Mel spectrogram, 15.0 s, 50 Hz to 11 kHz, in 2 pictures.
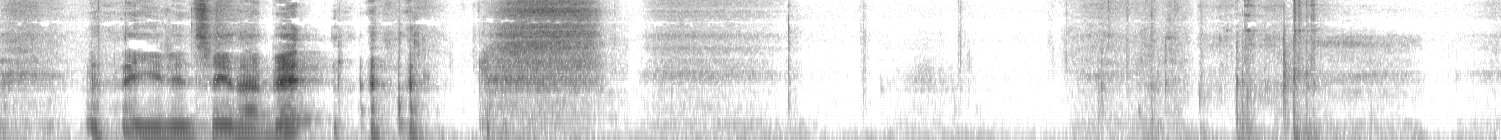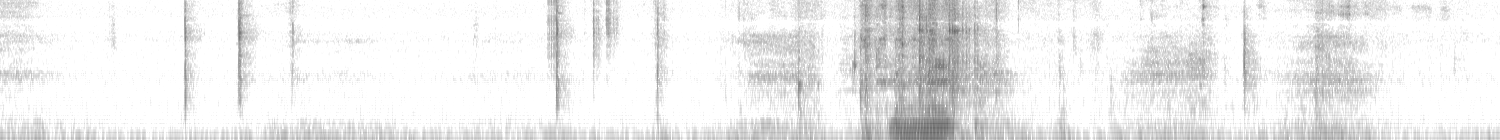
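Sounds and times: low steady hum: 0.0 - 15.0
small tools clicking and clinking: 11.8 - 12.9.

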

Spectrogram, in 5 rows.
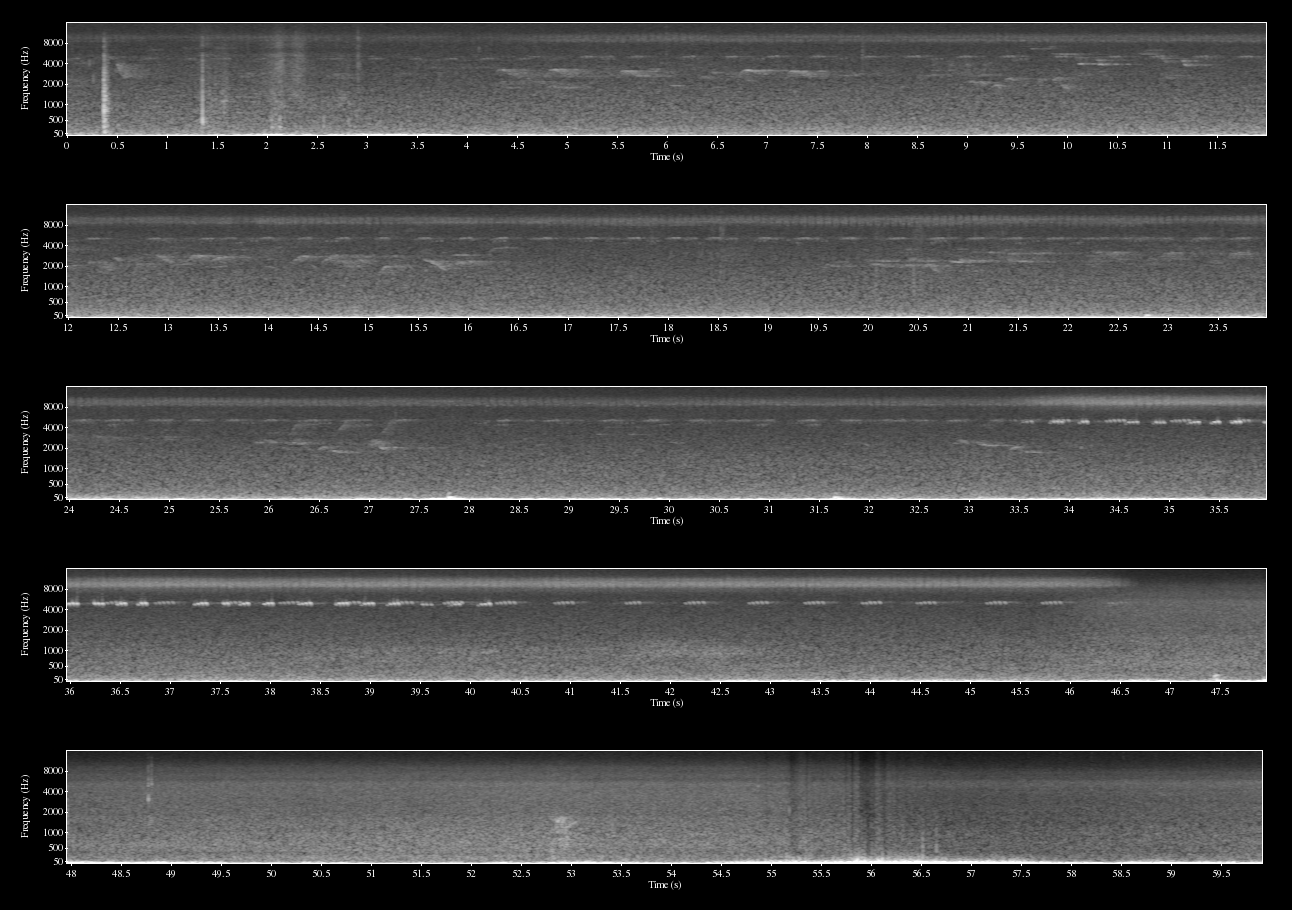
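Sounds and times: crickets chirping: 0.0 - 55.1
soft thumps: 0.4 - 0.6.

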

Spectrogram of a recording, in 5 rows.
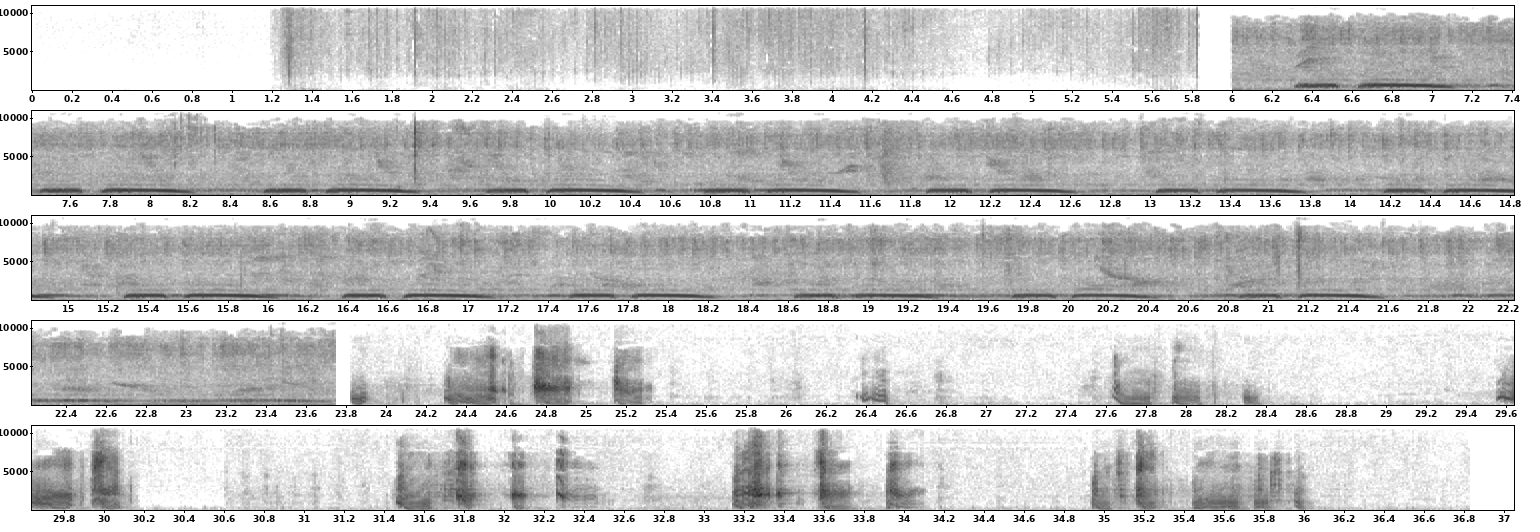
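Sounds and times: pigeons cooing: 6.0 - 23.8.

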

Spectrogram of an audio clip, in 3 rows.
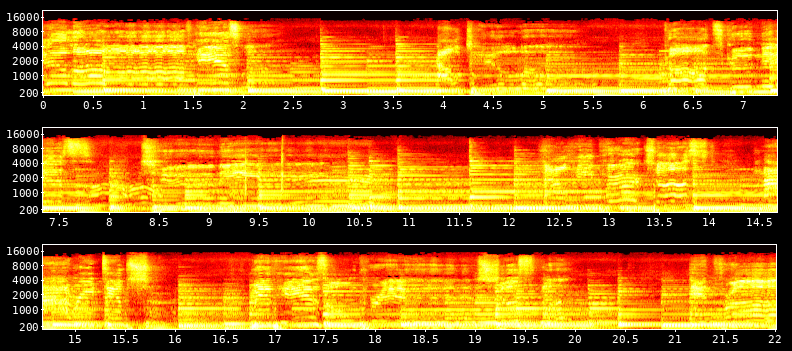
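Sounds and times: person singing with vibrato: 0.0 - 2.7, 3.8 - 22.0
electric keyboard chords: 0.0 - 22.0.

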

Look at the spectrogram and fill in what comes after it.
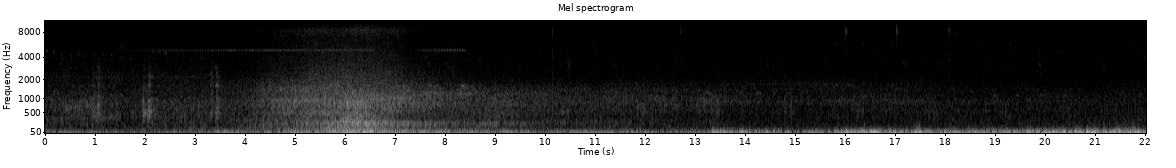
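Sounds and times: high insect tone: 1.7 - 6.7, 7.4 - 8.5
vehicle passing by: 4.1 - 9.9.

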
